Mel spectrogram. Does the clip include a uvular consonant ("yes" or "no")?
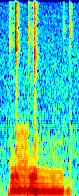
no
